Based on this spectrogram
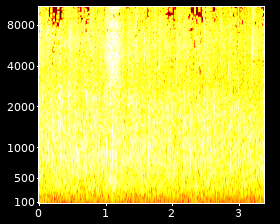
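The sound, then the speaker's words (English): An audience at a church service applauds a family while seated, a steady, dense wash of many hands clapping at an even loudness for a few seconds, with no voices rising above it. “We could rejoice with them right by a round of applause while they're seated.”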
